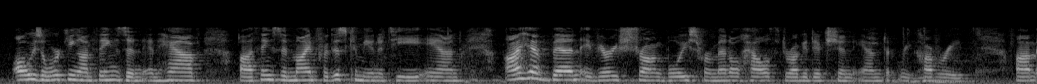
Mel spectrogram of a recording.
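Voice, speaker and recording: A middle-aged woman, a state legislator, giving formal remarks to a city council in a measured way with many "uh" fillers. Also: on the low side. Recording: slightly dull meeting recording, faint hiss.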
